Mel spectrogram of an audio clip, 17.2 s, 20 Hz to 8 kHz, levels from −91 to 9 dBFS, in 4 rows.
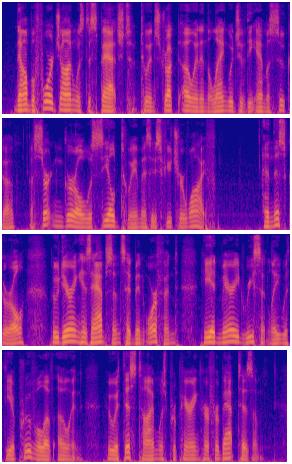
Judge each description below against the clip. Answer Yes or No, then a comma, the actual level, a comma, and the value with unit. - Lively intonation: No, average, 3.7 semitones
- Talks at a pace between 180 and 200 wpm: Yes, average, 185 wpm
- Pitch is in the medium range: No, low, 115 Hz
